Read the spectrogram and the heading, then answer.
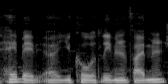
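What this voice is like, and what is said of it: Switches to a different voice. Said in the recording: “in a different voice,”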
